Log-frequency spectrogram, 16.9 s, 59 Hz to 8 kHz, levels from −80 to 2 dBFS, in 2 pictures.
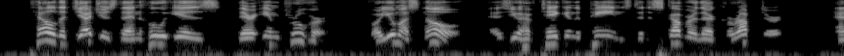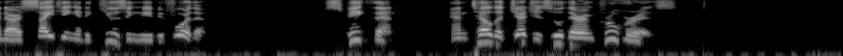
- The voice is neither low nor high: Yes, medium, 170 Hz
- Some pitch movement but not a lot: No, wide, 7.7 semitones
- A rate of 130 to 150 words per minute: Yes, average, 140 wpm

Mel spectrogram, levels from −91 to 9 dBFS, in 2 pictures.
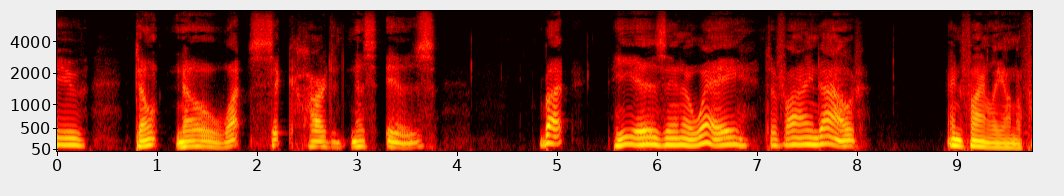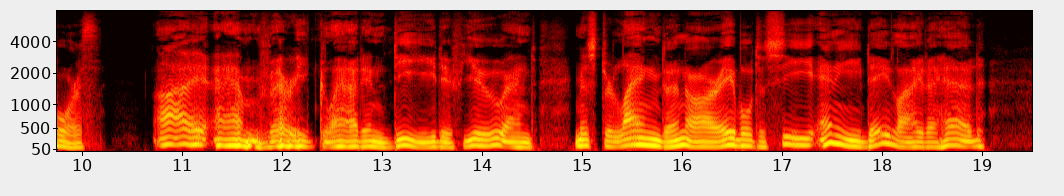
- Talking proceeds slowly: Yes, slow, 115 wpm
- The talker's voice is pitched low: Yes, low, 115 Hz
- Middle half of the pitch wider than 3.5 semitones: Yes, average, 4.6 semitones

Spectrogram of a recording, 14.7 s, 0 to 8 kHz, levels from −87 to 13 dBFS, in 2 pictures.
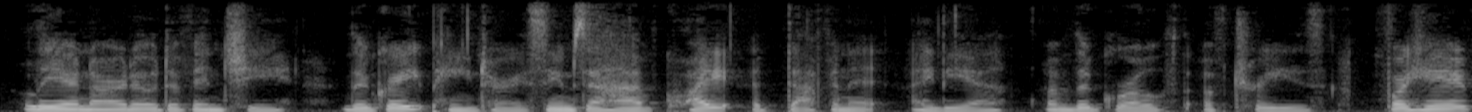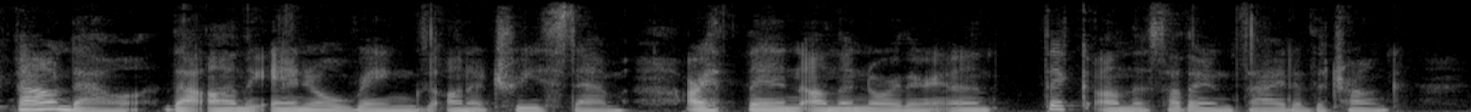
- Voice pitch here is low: No, medium, 175 Hz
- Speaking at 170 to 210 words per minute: Yes, average, 185 wpm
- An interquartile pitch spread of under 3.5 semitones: Yes, narrow, 2.5 semitones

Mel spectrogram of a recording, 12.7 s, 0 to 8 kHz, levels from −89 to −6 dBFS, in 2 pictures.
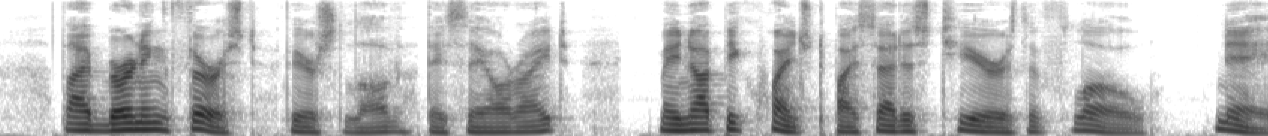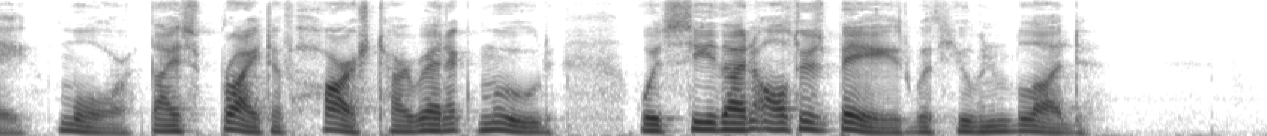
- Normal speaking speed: Yes, average, 155 wpm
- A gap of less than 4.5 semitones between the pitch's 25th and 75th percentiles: No, average, 5.3 semitones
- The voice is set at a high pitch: No, low, 120 Hz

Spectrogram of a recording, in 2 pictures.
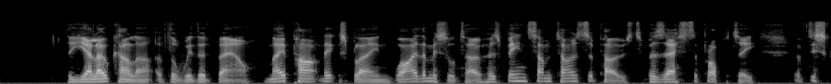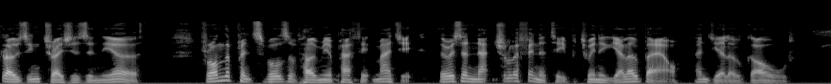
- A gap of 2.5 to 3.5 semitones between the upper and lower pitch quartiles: No, average, 4.8 semitones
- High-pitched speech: No, low, 115 Hz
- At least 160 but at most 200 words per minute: Yes, average, 165 wpm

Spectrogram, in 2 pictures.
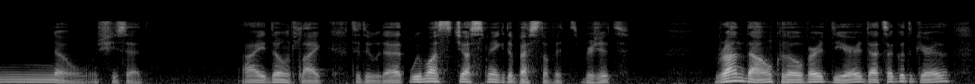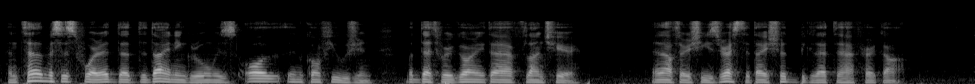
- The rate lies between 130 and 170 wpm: No, average, 185 wpm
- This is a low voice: Yes, low, 105 Hz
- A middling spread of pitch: Yes, average, 3.5 semitones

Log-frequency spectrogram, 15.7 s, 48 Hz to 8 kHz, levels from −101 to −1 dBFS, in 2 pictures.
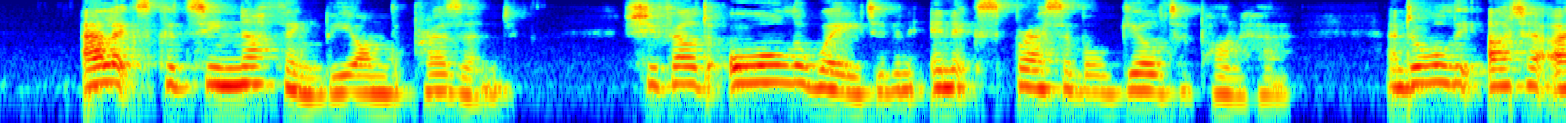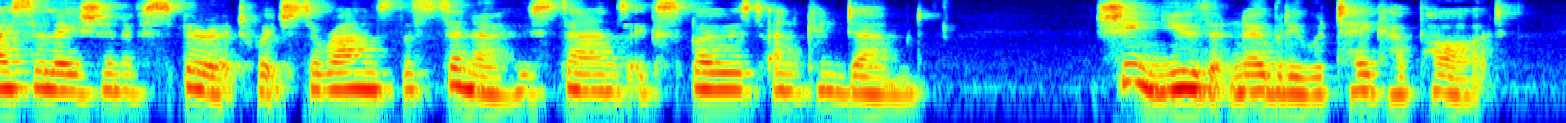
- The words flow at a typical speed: Yes, average, 160 wpm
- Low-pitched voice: No, high, 190 Hz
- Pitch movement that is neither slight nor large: Yes, average, 3.9 semitones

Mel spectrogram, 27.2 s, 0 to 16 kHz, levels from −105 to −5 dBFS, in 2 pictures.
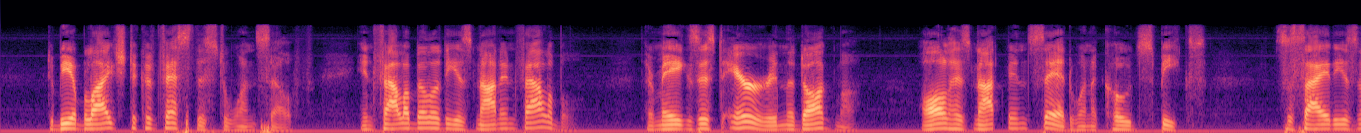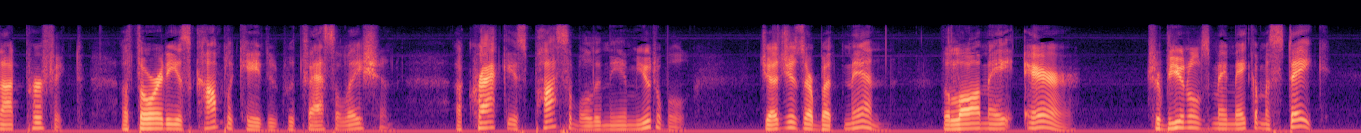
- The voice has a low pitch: Yes, low, 125 Hz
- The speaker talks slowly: Yes, slow, 125 wpm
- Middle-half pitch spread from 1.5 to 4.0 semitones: No, average, 4.5 semitones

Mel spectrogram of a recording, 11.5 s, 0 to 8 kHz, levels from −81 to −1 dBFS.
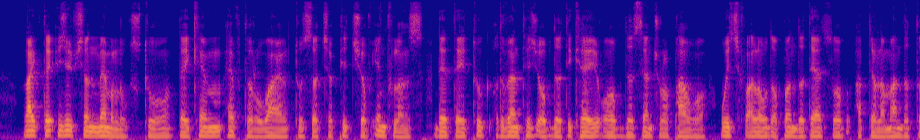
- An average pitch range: No, narrow, 1.9 semitones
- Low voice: Yes, very low, 85 Hz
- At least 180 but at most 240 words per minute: Yes, average, 195 wpm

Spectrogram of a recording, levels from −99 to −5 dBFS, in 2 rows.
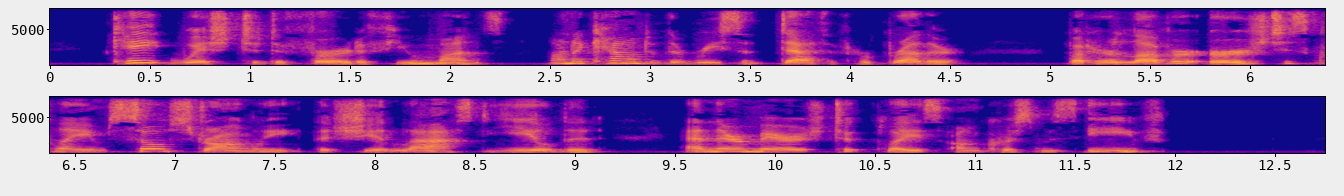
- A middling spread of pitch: No, wide, 6.0 semitones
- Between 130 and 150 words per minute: No, average, 180 wpm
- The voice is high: Yes, high, 195 Hz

